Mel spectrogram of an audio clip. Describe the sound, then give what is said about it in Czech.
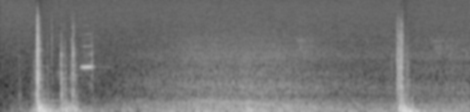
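Someone gets out of a car and locks it: a cluster of door thuds and clicks with a brief electronic chirp, then a quiet stretch, and one more solid thump near the end. “Zamkni. Vystup a zamkni vůz.”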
